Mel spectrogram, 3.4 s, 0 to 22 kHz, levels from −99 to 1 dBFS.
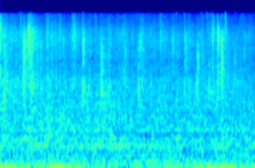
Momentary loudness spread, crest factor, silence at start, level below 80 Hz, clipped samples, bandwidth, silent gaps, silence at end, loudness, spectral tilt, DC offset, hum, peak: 5 LU; 28 dB; 0 s; -58 dBFS; under 0.1%; 17 kHz; none; 0 s; -44 LUFS; -1 dB/octave; under 0.1%; none; -18 dBFS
